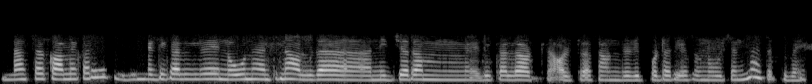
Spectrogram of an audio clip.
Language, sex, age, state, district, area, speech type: Odia, female, 30-45, Odisha, Bhadrak, rural, conversation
